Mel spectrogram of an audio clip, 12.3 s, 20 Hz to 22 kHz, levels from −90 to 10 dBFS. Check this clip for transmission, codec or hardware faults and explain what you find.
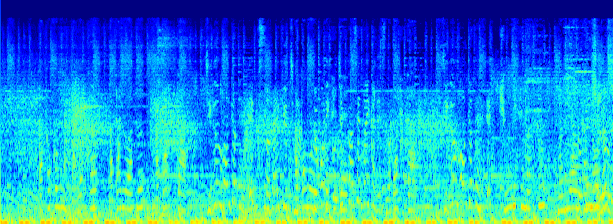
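Nothing stood out on listening to this clip.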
